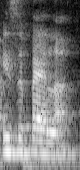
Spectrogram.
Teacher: there's not that much focus on the L. You don't roll your tongue as much to say it the Brazilian way.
